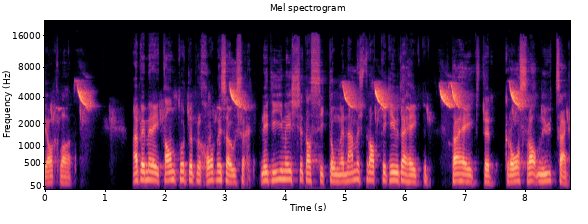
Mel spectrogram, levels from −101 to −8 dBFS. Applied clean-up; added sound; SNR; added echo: neural mask model Resemble Enhance denoiser.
